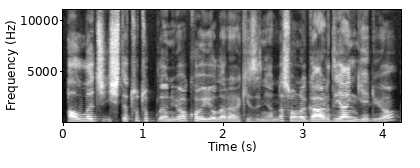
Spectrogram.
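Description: A young man telling a story in a casual, animated way, chuckling as he goes, with informal slang and quick self-corrections. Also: a little high.

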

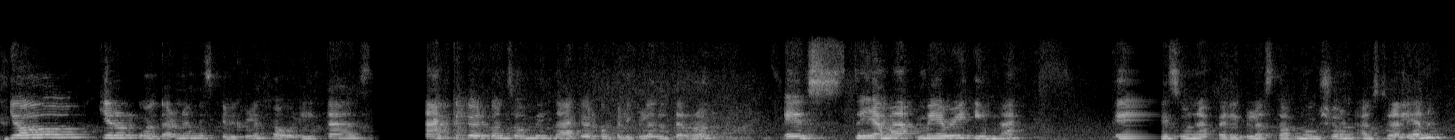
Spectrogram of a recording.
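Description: A woman's voice: on the high side, normal speed. A woman co-hosting a casual podcast, earnestly recommending a film. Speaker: podcast co-host. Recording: echoey room with faint noise.

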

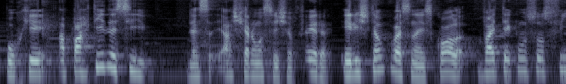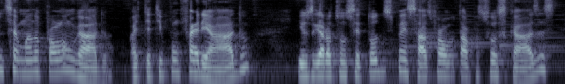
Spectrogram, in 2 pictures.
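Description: A man's voice: a little high, fast talker, soft background music. A man hosting a casual film discussion, retelling scenes with lots of rhetorical questions. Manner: animated storyteller, asks rhetorical questions. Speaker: podcast host.

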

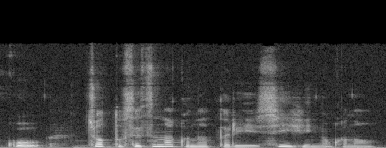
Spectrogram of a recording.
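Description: A woman with a Kansai accent, co-hosting a casual chat podcast and talking in a relaxed, drawn-out way. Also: medium pitch, faint music behind. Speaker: podcast co-host.

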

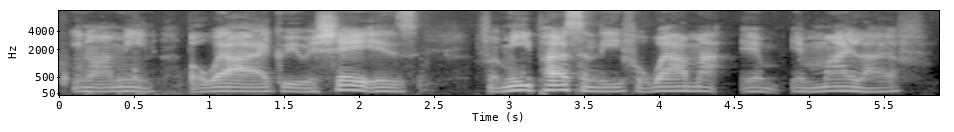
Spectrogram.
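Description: Low-voiced man, stammering. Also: steady tone, a little fast. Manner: stammering restarts, addresses listeners directly. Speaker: podcast co-host. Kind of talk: casual chat.

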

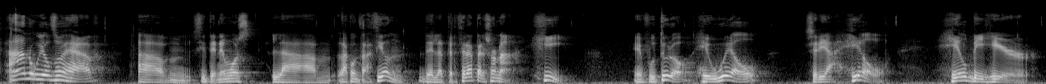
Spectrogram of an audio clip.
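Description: Young man from Spain, Spanish accent, upbeat bilingual English tutor who spells words out slowly and repeats them. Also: medium pitch. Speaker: English teacher. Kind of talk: bilingual vocabulary lesson.

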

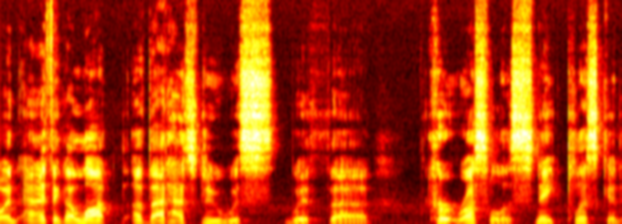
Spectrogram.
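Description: A man's voice: medium pitch, no echo. Wry man dryly recapping films. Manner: wry, dryly joking, steady storyteller. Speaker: podcast co-host. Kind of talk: casual film review chat.

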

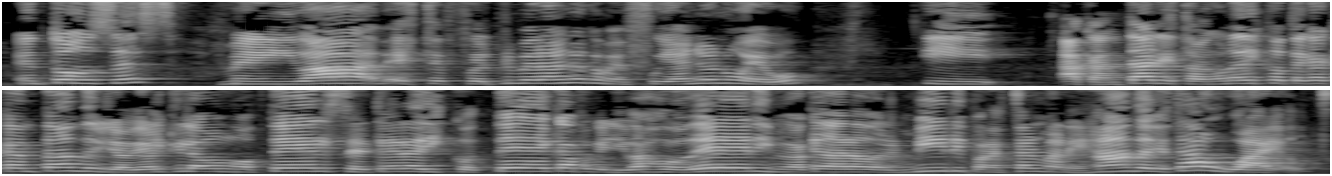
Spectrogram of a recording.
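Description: A woman's voice: high-pitched, quick pace, roomy sound. A woman, telling a story in a casual chat and dropping English words into her speech. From Puerto Rico.

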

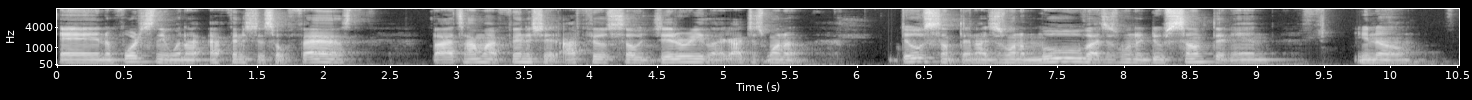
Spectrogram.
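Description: A man's voice: medium pitch, fairly even intonation, a little fast. A man with a nasal, slightly stuffed-up voice, rambling informally as he hosts an unscripted solo show. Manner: rambling, informal, thinking aloud. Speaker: host of a solo podcast. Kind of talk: unscripted casual chat.

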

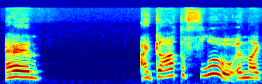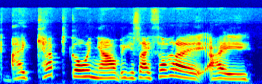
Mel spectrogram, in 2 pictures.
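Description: A woman's voice: on the high side, animated, measured pace, no echo. A young woman co-hosting a podcast, telling an embarrassing story in casual chat and laughing until she cries. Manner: laughing through her story, tearful with laughter. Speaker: podcast co-host.

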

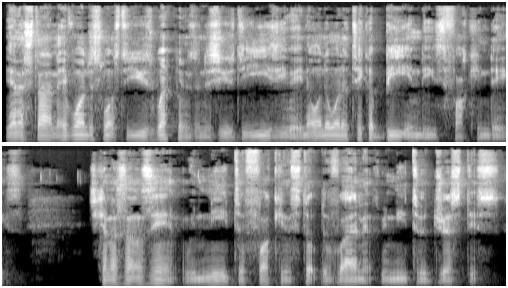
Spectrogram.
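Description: A man with an extremely low, heavy voice speaks in a London roadman accent. He rants with passion straight to his listeners, hammering points home through repetition. His talk is thick with street slang and swearing. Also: fairly even intonation, fast. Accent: London roadman, multicultural London slang. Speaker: speaker addressing online listeners. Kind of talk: impassioned spoken rant to listeners.

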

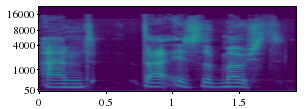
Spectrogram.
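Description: Speaking slowly in a mid-range voice with little pitch movement, this podcast host rambles through a film recap, sounding wry and fed up, restarting sentences and swearing occasionally. The audio is dry.

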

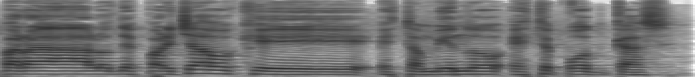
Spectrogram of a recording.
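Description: A man's voice: on the high side, fairly even intonation, unhurried, fairly bright tone, smooth. A man hosting a podcast, asking questions in a joking, teasing way. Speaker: podcast host. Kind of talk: casual podcast interview.

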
